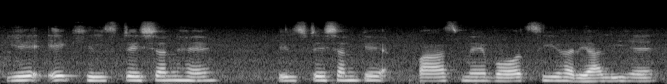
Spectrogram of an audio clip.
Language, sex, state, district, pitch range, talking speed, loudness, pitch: Hindi, female, Gujarat, Valsad, 165-190 Hz, 125 wpm, -14 LUFS, 175 Hz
